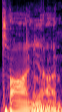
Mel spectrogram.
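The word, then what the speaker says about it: Tonyan: Last year, Pittsburgh brought in veteran Robert Tanyen. Is that how you pronounce his name? Robert Tanyan.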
